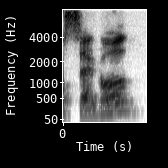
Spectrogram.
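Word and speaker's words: סגול: Segol. Accent the first syllable.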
